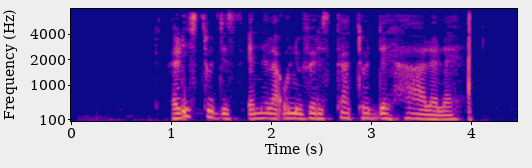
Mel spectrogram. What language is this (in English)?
Esperanto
